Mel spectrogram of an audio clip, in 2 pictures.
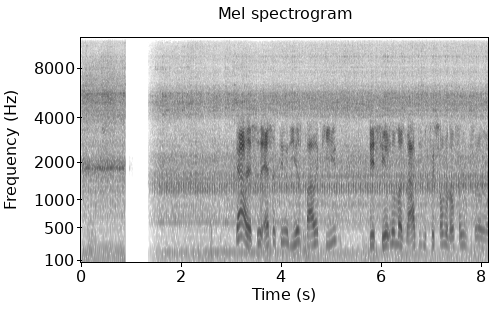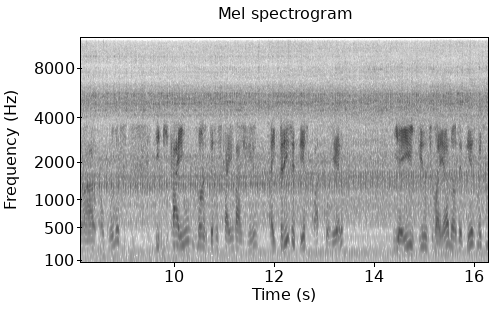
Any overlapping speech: No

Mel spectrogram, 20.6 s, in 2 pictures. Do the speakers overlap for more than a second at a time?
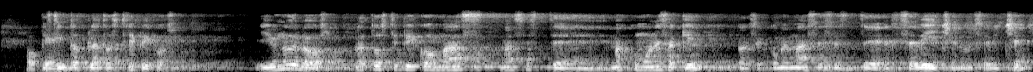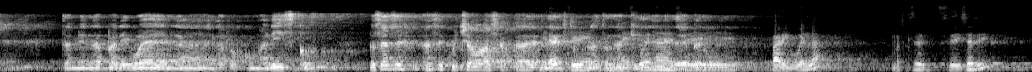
Yes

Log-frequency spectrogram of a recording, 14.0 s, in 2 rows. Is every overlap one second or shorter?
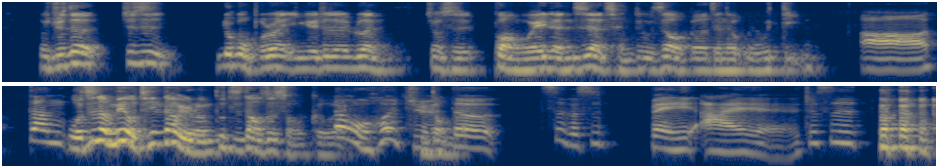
Yes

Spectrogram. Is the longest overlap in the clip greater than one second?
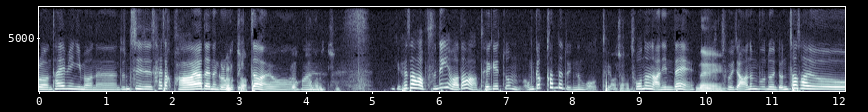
No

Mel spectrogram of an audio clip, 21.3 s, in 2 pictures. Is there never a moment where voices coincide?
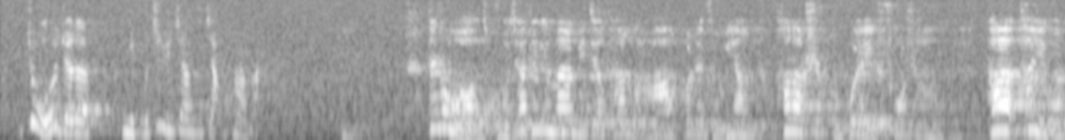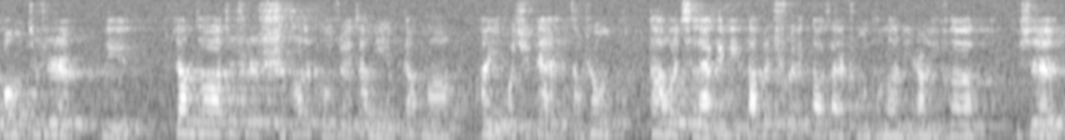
Yes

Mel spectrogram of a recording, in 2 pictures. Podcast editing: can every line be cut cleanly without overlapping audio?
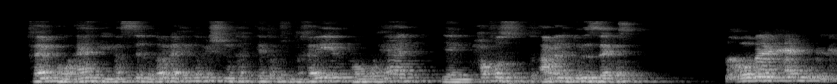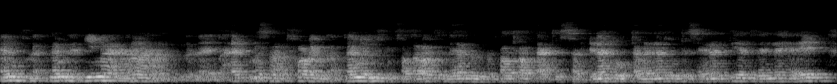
Yes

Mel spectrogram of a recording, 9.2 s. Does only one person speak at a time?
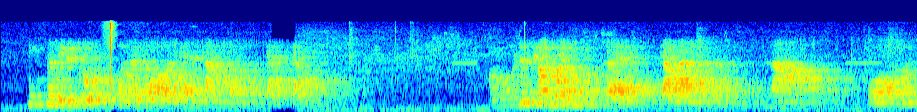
Yes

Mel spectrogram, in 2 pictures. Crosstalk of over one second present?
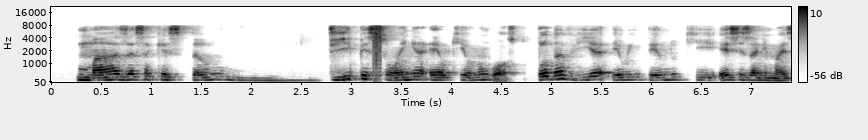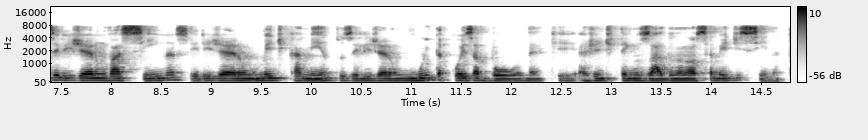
No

